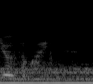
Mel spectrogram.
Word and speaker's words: Yosemite: It's not Yosemite. It's, how do you say it? It's an Indian name from the tribe that lived out there. Yosemite.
